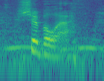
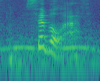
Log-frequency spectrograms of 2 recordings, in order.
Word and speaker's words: Shibboleth: If the man said, "No, I'm not," they would tell him to say Shibboleth. If he was from Ephraim, he would say Sibboleth, because people of Ephraim cannot pronounce the word correctly.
